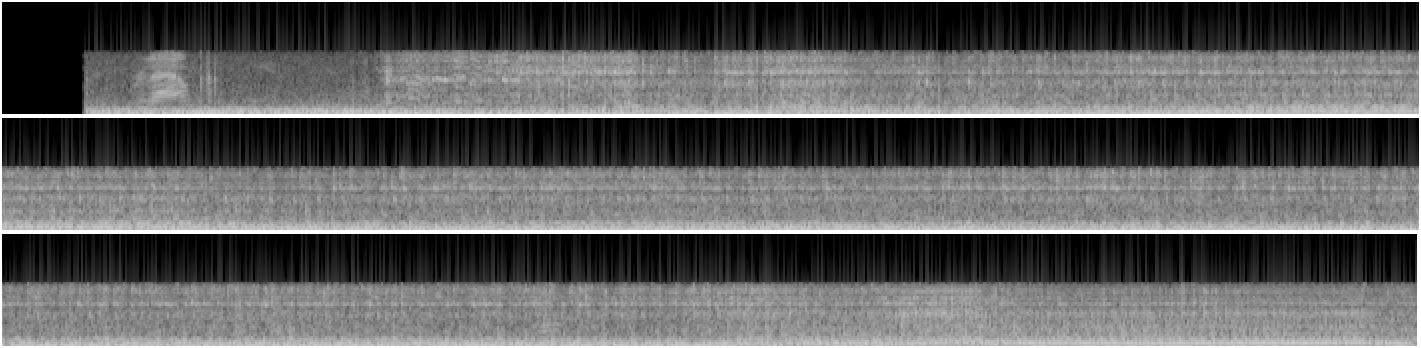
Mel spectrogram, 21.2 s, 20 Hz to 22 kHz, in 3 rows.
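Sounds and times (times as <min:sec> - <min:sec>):
Camaro exhaust system: 0:00.4 - 0:21.2.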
